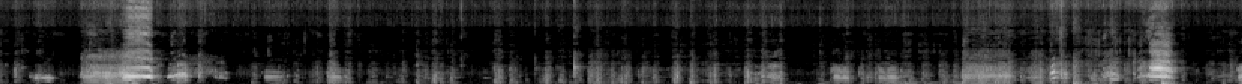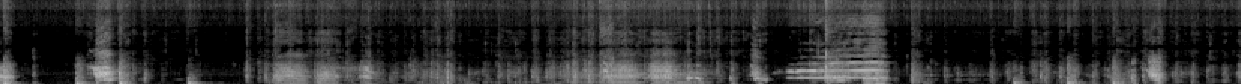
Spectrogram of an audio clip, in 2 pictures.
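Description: A flock of domestic geese eating grain from a plastic bowl: constant rapid clicking and rustling of bills in the feed, broken by occasional honks, the loudest about a second in and about two thirds of the way through.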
